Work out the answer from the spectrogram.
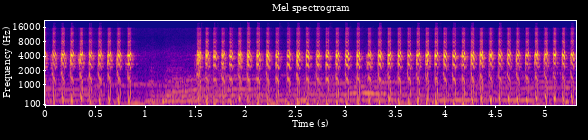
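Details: Javan cuckooshrike singing a fast, closely spaced song: a short run of high repeated notes, a half-second gap, then a long unbroken stream of quick sharp chirps.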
